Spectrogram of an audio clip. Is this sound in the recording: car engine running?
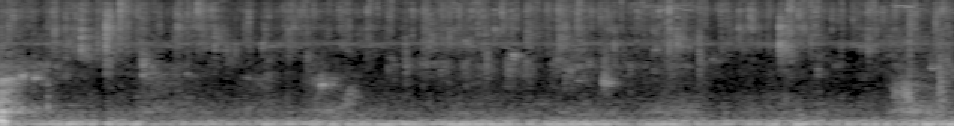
no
